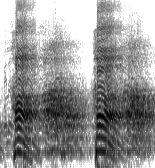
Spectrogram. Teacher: এই হাটা হইলো হলকের শুরু থেকে, গলার শুরু থেকে।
